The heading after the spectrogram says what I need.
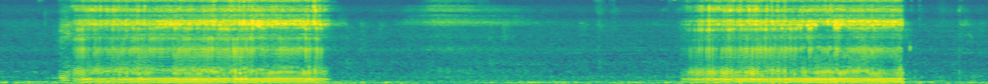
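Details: American Bully dog (female) snoring after a sleepless night of New Year's Eve fireworks: two long, loud, fluttering snores about four seconds apart, with quieter breathing between.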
